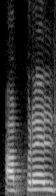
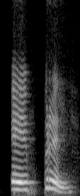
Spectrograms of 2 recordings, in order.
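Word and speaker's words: April: अप्रैल अप्रैल नहीं है। यहां पे जो ए की साउंड है ना जो हमारा लेटर ए है बिल्कुल उसी तरह आती है। ए अप ए अप्रैल एप्रिल।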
